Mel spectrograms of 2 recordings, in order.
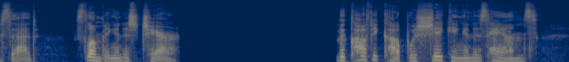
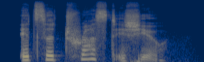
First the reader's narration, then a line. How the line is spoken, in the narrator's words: he said, his voice unexpectedly kind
